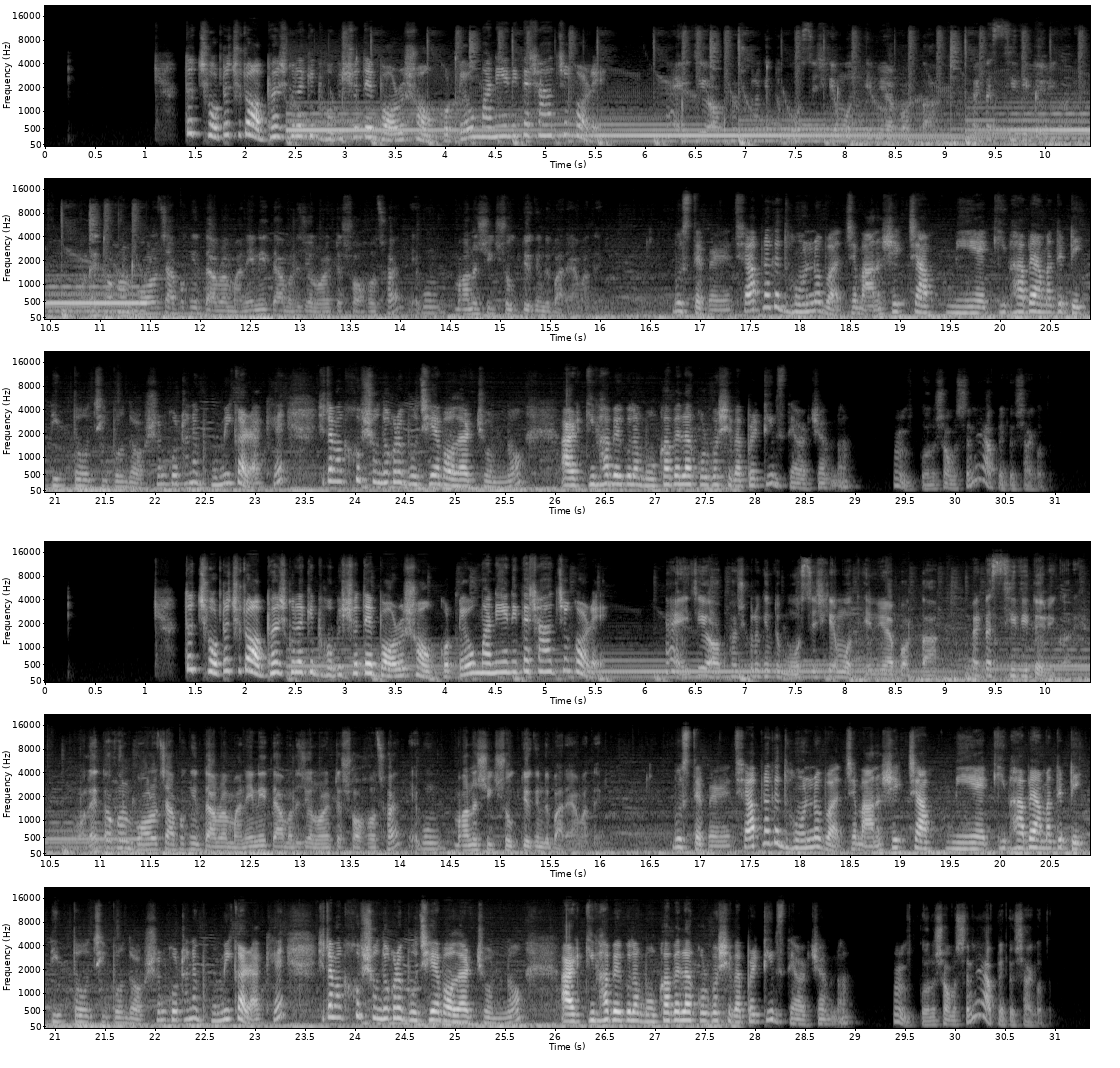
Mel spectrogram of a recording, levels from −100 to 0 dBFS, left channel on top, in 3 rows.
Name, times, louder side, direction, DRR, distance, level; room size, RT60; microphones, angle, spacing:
voice 1, 1.1-5.6 16.7-28.9, right 4 dB, 30° right, 0.5 m, -28 dB
sound 1, 2.4-11.5, left 7 dB, 60° left, 0.4 m, -34 dB
voice 2, 6.2-8.9 9.3-10.4 10.7-16.0 29.4-30.9, right 6 dB, 85° right, 0.4 m, -37 dB
sound 2, 8.0-27.9, right 1 dB, 50° right, 0.9 m, -37 dB
2.2 x 2.1 x 3.2 m
head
